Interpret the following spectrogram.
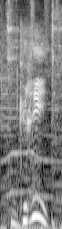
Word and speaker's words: gris: Gris. Gris. Gray. The S is silent.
